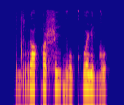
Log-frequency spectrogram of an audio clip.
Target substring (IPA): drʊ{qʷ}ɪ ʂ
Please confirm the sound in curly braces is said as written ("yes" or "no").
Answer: yes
